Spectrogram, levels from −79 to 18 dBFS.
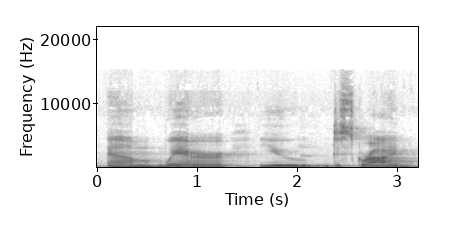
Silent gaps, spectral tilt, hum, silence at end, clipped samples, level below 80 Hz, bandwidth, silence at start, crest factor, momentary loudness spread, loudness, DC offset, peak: none; -5 dB/octave; none; 0 s; under 0.1%; -68 dBFS; 15.5 kHz; 0 s; 18 dB; 7 LU; -23 LUFS; under 0.1%; -4 dBFS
